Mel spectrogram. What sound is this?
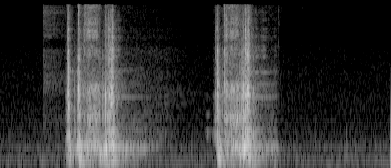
I think its a knife being sharpened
